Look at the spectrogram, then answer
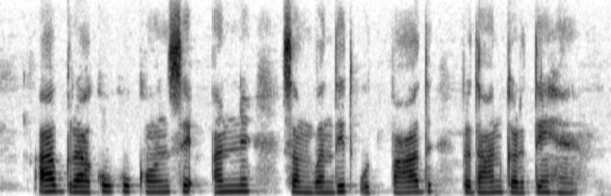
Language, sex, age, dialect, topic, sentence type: Hindi, female, 25-30, Hindustani Malvi Khadi Boli, banking, question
